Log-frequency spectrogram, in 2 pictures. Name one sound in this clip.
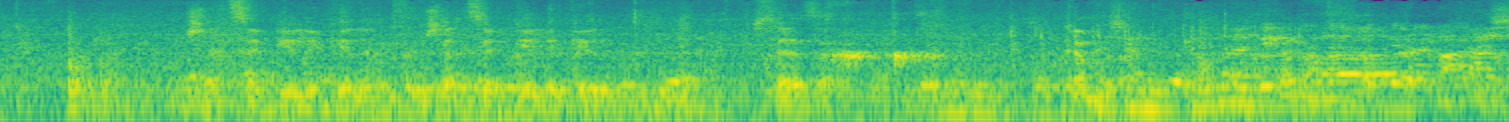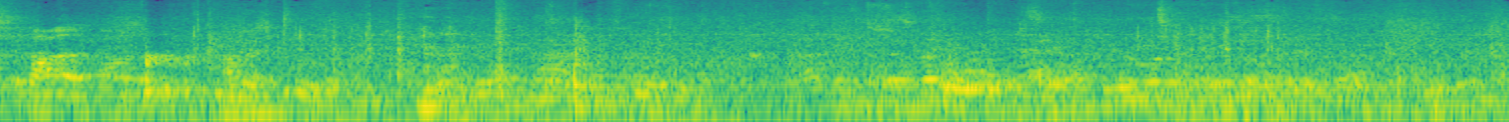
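Several men talk at once nearby.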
